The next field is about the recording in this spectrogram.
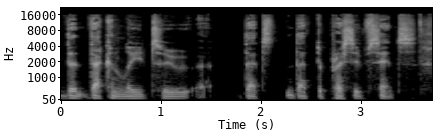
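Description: A man with an Australian accent speaks at a moderate pace in a very deep, low voice. The recording is very clean, with a silent background and a dry, close sound with no echo. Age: 50s. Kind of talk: interview.

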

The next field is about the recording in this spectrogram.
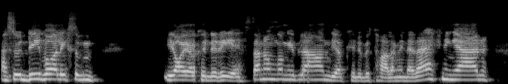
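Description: A woman's fairly high-pitched, normal speaking voice at a fairly quick pace with lively intonation. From Afghanistan. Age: 30s. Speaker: money mindset coach. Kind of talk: interview conversation.

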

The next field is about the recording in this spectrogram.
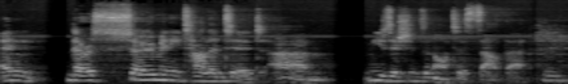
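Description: A woman with a London accent talks at a fairly slow pace, her voice fairly low in pitch. Her pitch swings very widely. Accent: British English, London. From London, England. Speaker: singer and motivational speaker. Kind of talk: casual interview chat.

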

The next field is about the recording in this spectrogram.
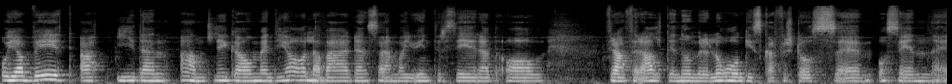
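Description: With noticeable background noise around her, a woman speaks in monotone, flat intonation. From northern Sweden. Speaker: podcast host. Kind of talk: solo monologue.

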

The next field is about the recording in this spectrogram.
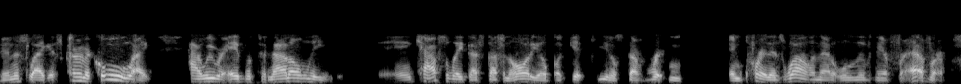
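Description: A man speaks at a fairly quick pace with lively intonation and a slightly husky edge. The sound is dry and close, with no echo. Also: medium pitch for a man.

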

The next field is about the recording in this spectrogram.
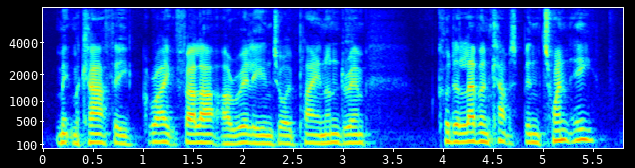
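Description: Speaking at a fairly slow pace in an English Midlands accent, a man keeps a medium pitch, fairly even intonation and very even loudness. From English Midlands (Warwick, Leamington). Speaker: goalkeeping coach, former pro goalkeeper. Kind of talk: casual interview.

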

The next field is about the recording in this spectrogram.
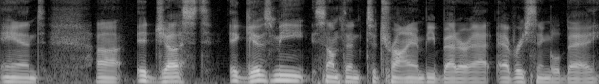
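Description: A man with an American accent speaks in a normal speaking voice at a fairly low pitch, with ordinary pitch variation. The recording is very clean, with a silent background. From Missouri, Farmington area. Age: 30s. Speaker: MMA fighter and jiu-jitsu coach. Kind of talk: casual chat.

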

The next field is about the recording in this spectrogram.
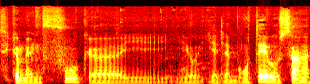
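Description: Noticeable background noise sits behind a man whose voice is very deep and low. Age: 30s. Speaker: firefighter paramedic. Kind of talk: interview.

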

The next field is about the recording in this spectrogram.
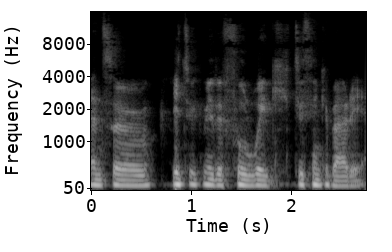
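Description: A man with a French accent, somewhat breathy and medium in pitch, at a moderate pace with fairly even intonation. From France. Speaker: TV sewing competition contestant. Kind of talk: casual chat.

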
